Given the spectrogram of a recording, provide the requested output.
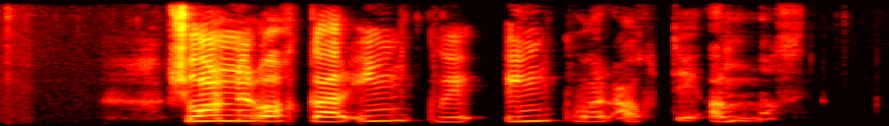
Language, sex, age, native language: Icelandic, male, 10, Icelandic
